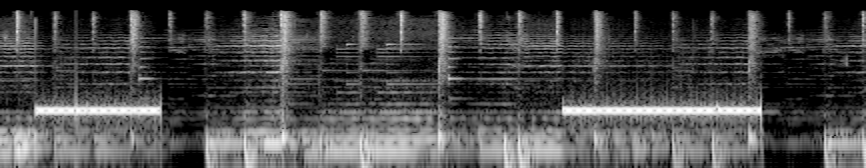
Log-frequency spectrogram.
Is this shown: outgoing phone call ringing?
yes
